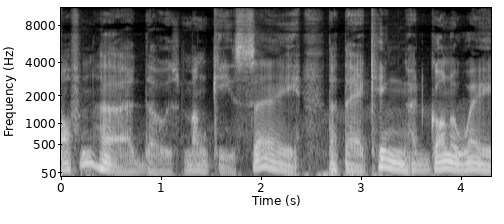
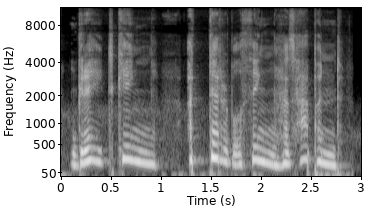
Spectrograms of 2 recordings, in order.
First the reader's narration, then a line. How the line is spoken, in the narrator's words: They rushed into the cave and cried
